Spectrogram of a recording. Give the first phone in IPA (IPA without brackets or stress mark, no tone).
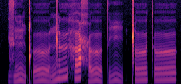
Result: z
